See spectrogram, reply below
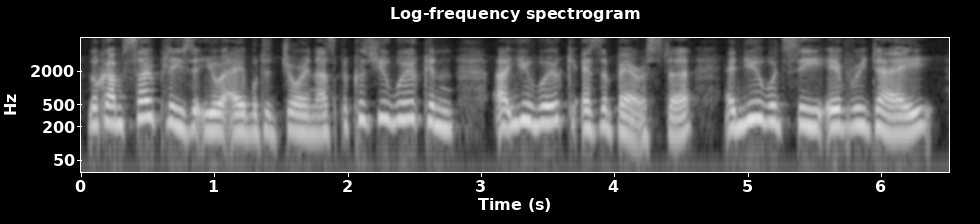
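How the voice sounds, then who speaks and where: A woman's voice: mid-range voice, expressive, fairly quick, no echo. Kiwi woman radio host in the studio, kinda hesitant, lots of ums, dry close mic. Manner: hesitant, many fillers and restarts. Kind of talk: radio interview.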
